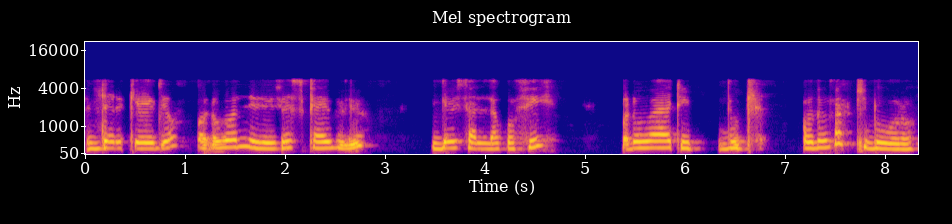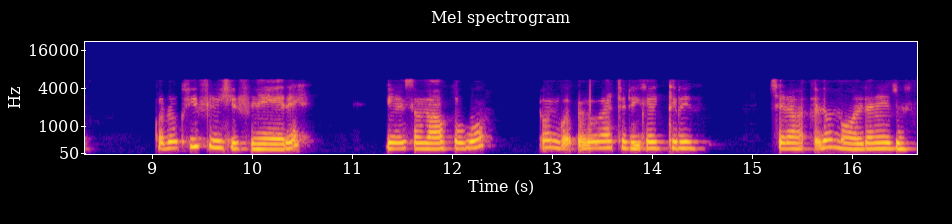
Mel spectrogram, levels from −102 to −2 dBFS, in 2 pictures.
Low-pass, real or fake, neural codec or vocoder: 5.4 kHz; fake; codec, 44.1 kHz, 2.6 kbps, SNAC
